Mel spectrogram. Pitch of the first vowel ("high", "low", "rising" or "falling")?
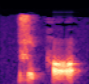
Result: low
